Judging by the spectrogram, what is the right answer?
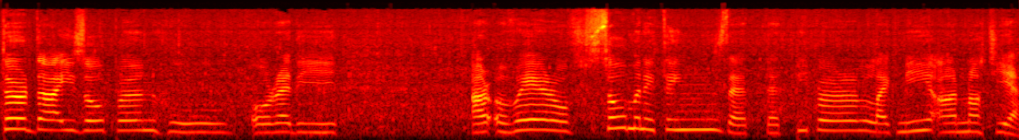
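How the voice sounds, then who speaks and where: A woman with a Hungarian accent speaks at a fairly slow pace and a high pitch. Noticeable background noise is present. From Hungary. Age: 50s. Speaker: spiritual vlogger. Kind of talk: personal vlog monologue. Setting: outdoors in a pine forest. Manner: halting, many fillers.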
